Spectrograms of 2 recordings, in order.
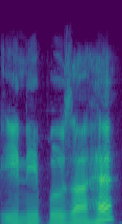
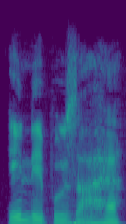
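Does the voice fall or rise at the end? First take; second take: rise; fall. First: The pitch rises at the end of the question. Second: The pitch falls at the end of the question. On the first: The speaker calls it wrong. "You don't say it like that. That is incorrect" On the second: The speaker calls it right. "But in Lakota, it's the other way"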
